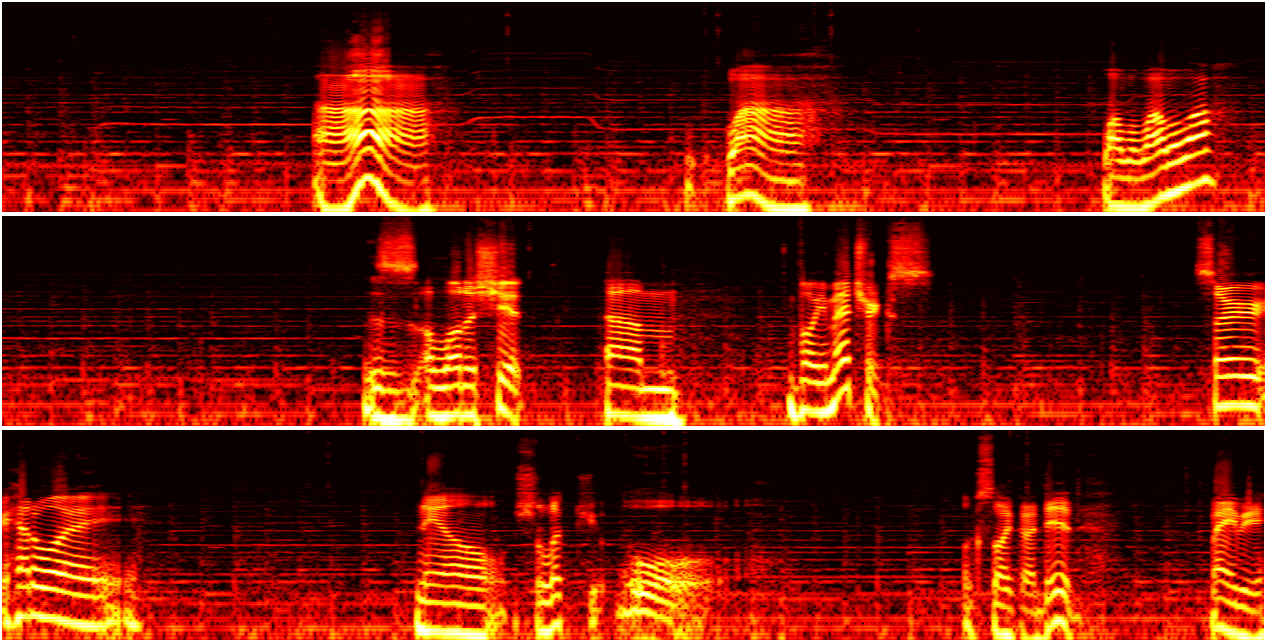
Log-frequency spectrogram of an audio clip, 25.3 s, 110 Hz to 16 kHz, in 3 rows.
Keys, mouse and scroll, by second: 3.3 click, 4.2 click, 4.7 click, 5.4 click, 6.0 click, 11.8 click, 16.4 click, 16.6 click, 18.9 click, 19.6 click, 21.2 click, 23.5 click, 25.2 alt+scroll up 1.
